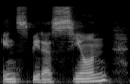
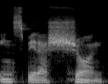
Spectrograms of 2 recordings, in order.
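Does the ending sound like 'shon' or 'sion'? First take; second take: sion; shon. First: The ending is said with an s sound. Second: The ending is said with a sh sound. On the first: "from a sion" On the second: "they change it into a shon"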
